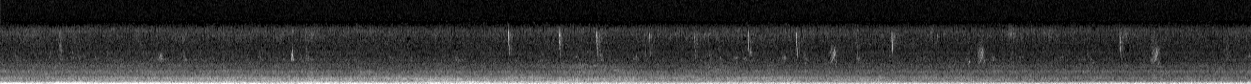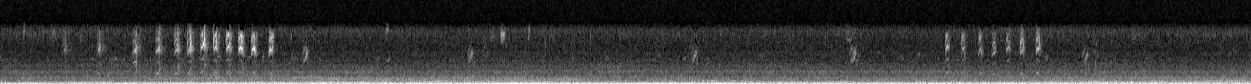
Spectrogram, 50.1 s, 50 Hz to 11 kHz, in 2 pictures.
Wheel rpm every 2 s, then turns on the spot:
0, 0, 0, 0, 0, 0, 0, 0, 0, 0, 0, 0, 0, 0, 0, 0, 0, 0, 0, 0, 0, 0, 0, 0, 0.
none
